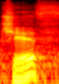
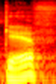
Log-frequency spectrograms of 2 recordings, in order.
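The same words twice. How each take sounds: First: It begins with a soft J sound. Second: It begins with a hard G sound. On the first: The speaker calls it wrong. "not GIF" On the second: The speaker calls it right. "it is GIF, ... It is graphics interchange format"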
